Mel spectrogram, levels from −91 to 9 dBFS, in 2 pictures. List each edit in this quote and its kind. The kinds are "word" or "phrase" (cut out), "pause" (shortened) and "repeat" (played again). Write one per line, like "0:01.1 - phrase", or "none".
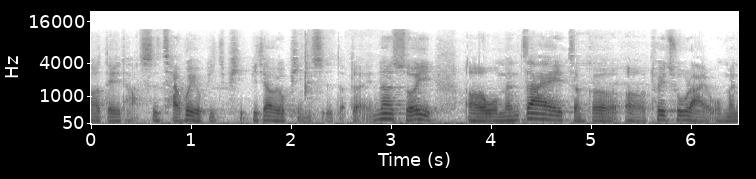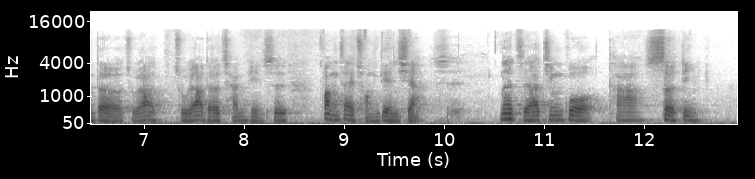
0:02.5 - word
